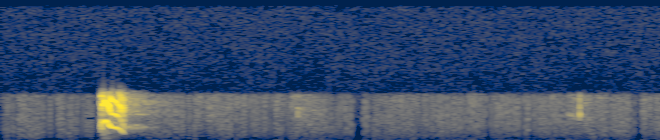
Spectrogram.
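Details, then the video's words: Red-headed woodpecker uttering one short, rasping, downward-sliding call near the start, followed by near silence with a couple of faint, brief high notes. "Redheaded woodpecker"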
